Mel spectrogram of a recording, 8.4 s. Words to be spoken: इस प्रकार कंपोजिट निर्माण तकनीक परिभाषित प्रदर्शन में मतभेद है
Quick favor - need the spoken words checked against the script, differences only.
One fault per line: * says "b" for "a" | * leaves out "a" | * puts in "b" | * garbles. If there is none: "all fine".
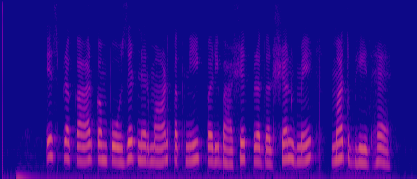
all fine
